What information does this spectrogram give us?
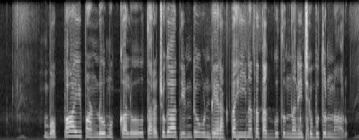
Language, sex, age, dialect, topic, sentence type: Telugu, female, 31-35, Central/Coastal, agriculture, statement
